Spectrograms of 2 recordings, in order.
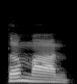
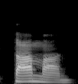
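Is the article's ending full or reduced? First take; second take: reduced; full. First: The article ends in a reduced, weak vowel. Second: The article ends in a full 'er' sound. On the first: "dizemos the man" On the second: "em vez de ta man"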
